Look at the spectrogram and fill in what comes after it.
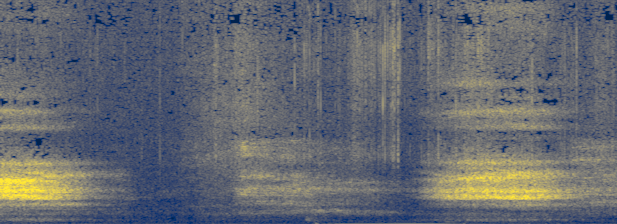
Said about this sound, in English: Keep your lips sealed. Move your breath in and out through your nose. Long and full.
